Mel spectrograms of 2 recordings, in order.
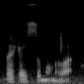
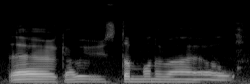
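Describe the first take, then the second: First: It is said in the speaker's ordinary voice. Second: It is said in an imitated character voice.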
